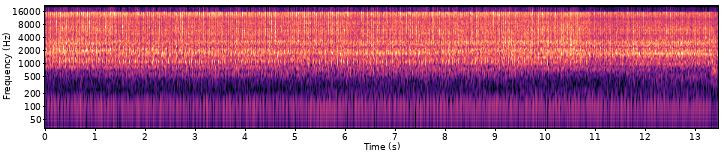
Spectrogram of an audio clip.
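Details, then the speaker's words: 2014 Mitsubishi L200 Triton 3.2 diesel, 254,000 km, noise increasing when warm: loud idle with fast, uneven metallic rattle over the clatter; worn, very slack timing chain, timing chain kit replaced. "aí vocês viam o barulho aí do kit corrente agora a gente vai desmontar a frente dela todinha aqui para chegar no kit"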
